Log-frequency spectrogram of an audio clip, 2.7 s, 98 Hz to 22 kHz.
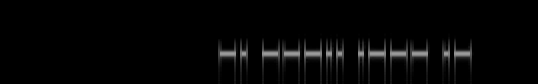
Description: Morse code, heard as a keyed tone, about 44 wpm, 700 Hz. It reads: N8JA
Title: Call Signs - 45wpm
